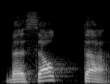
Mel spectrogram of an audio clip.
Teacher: بسطت نطبق على طاء ثم نفتح على تاء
